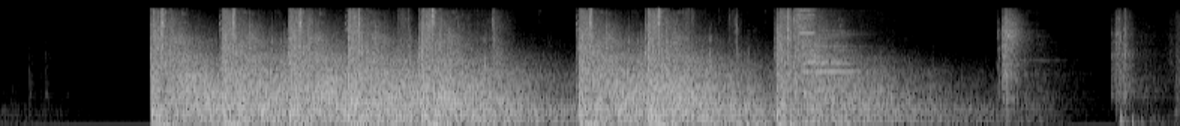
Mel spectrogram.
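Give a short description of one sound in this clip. A cannon fires with a loud booming blast that rumbles away.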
